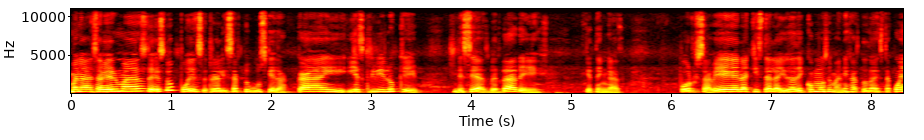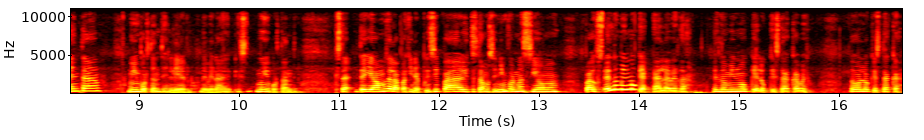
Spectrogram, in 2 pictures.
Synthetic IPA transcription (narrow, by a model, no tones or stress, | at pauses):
banasaβe̞ɾmazðeest̪o̞pweðesre̞alisaɾt̪uβuske̞ðakaiːeskɾiβiɾlo̞ked̪e̞se̞azβe̞ɾðaðeket̪eŋɡas | poɾsaβeɾakiest̪alaːʝuðaðeko̞mo̞s̬e̞mane̞xat̪oðae̞st̪akwe̞nt̪amujimpoɾt̪ant̪eleeɾloðe̞βeɾðaesmujimpo̞ɾt̪ant̪eke̥st̪at̪eʝeβamosalapaxinapɾinsipaloɾit̪aest̪amos̬eniɱfo̞ɾmasjo̞n | pase̞zlo̞mizmo̞keakalaβeɾðaezlo̞mizmo̞kelokest̪akaβe | t̪o̞ðo̞lokest̪aka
